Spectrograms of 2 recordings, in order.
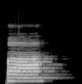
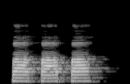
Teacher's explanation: So the number 8 is the sound pa. It's B-A, high level pitch, 1st tone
